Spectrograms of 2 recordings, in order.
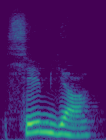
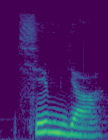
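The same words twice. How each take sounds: The two takes are said the same way.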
